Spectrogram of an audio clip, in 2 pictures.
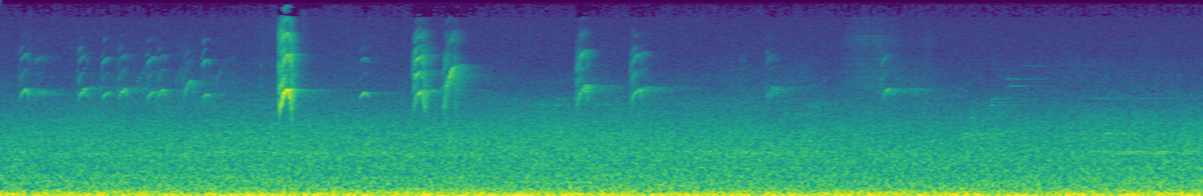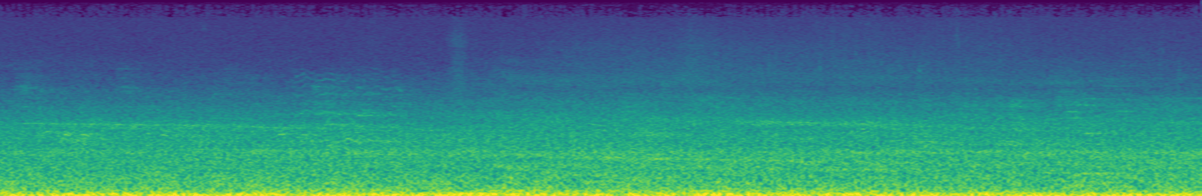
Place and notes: kyu shiba-rikyu gardens, tokyo - gardens sonority
Tokyo, Japan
